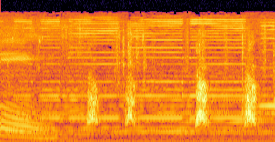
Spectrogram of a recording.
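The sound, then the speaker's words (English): A dog whimpers in a falling whine, then gives four short, sharp barks spaced at uneven intervals over a steady tonal background. “Beautiful animal, mammal, canine, dog, mutt.”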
